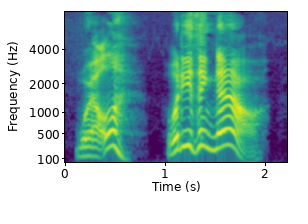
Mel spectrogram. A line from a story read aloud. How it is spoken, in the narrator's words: I gasped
